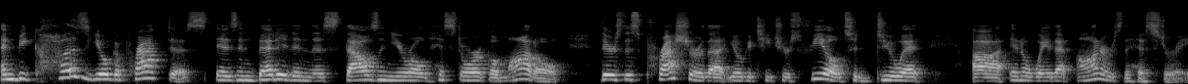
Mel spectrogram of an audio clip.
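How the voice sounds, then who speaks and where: Over a quiet background, a woman speaks in an unremarkable speaking voice at a medium pitch and a moderate pace, with lively intonation. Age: 60s. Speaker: podcast host and yoga teacher trainer. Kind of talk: podcast monologue.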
